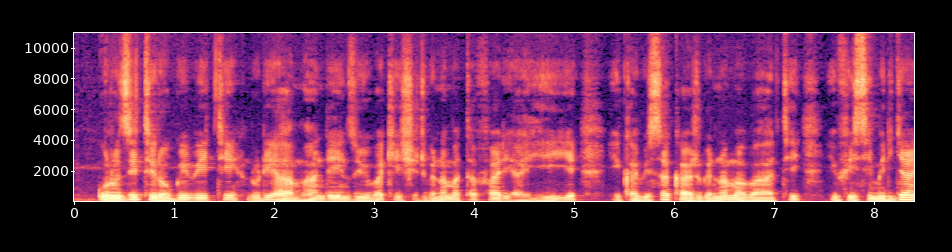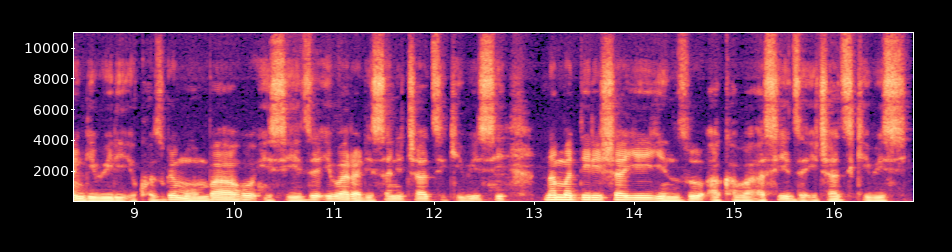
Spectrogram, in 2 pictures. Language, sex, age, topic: Rundi, male, 25-35, education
